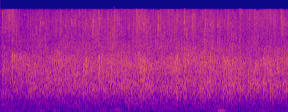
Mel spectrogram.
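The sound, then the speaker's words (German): Sustained audience applause thanking someone for sharing a short personal story, a dense, steady wash of many hands clapping at an even loudness throughout, with no voices standing out. “Ein Applaus nochmal.”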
